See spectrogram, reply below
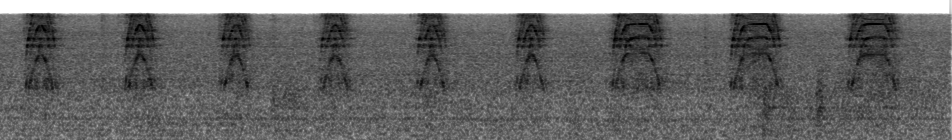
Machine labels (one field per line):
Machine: slide rail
